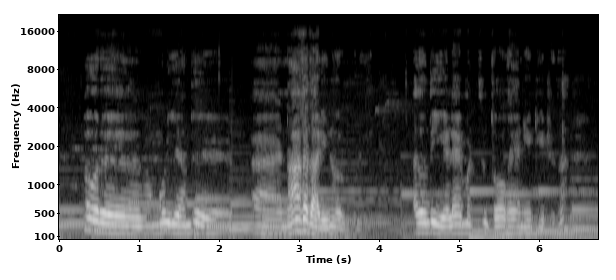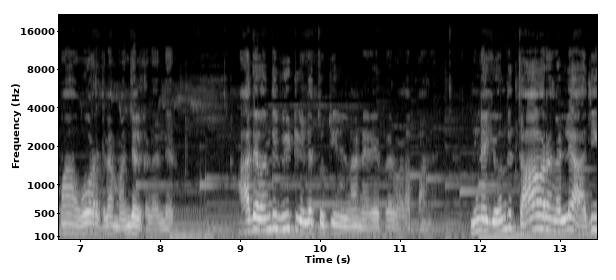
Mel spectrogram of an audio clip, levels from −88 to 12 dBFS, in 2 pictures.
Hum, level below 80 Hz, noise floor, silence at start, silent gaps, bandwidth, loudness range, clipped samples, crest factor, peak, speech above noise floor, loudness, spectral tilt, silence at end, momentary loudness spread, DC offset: none; -44 dBFS; -40 dBFS; 0 s; none; 11.5 kHz; 3 LU; under 0.1%; 16 dB; 0 dBFS; 25 dB; -16 LUFS; -8 dB/octave; 0 s; 16 LU; under 0.1%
